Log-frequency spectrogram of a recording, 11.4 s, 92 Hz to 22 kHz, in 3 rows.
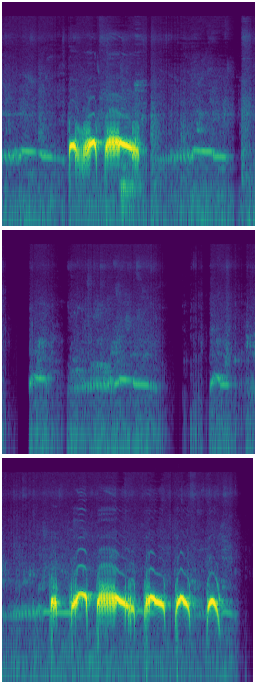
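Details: Spotted dove (derkuku), three-note 'kuk 3' lure call: low, mellow cooing notes, a few short coos at first, then a pause and a quick run of bouncing hooked coos near the end.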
